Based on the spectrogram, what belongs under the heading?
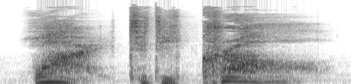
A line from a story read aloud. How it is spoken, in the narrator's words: whispered Anderson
